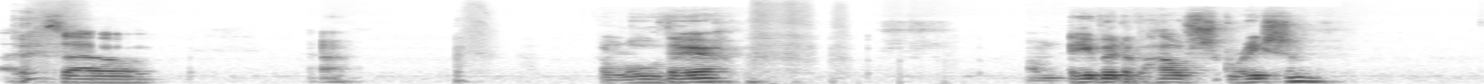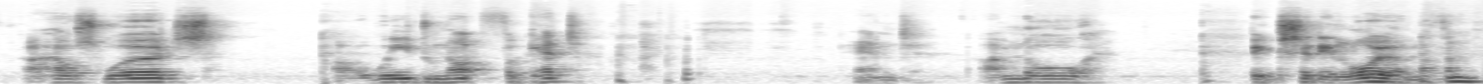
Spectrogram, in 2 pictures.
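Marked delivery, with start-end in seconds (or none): 3.0-14.8 formal, stately medieval lord voice. Introducing oneself in a Game of Thrones manner: Davos voice. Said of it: "you really sound like Davos".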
